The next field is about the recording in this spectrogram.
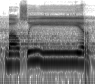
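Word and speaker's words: بصير: hurufnya adalah ya maka bunyi R ini menjadi tipis jadi bacanya Basir ya tipis Jangan dibaca Basir itu bacaan yang salah karena ra ini tidak boleh dibaca tebal tapi harus ditipiskan Bashir ya kemudian Afala La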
